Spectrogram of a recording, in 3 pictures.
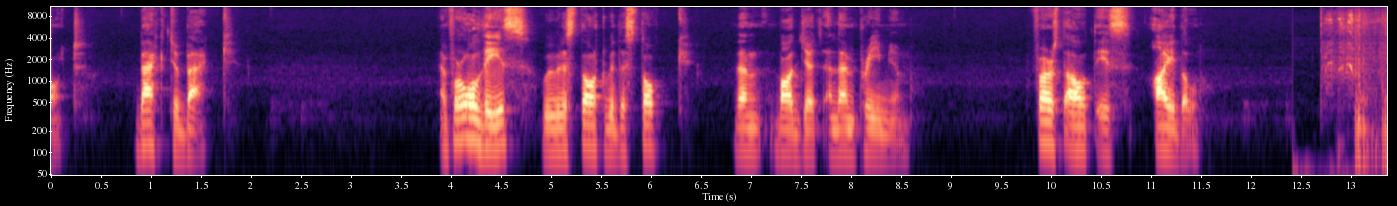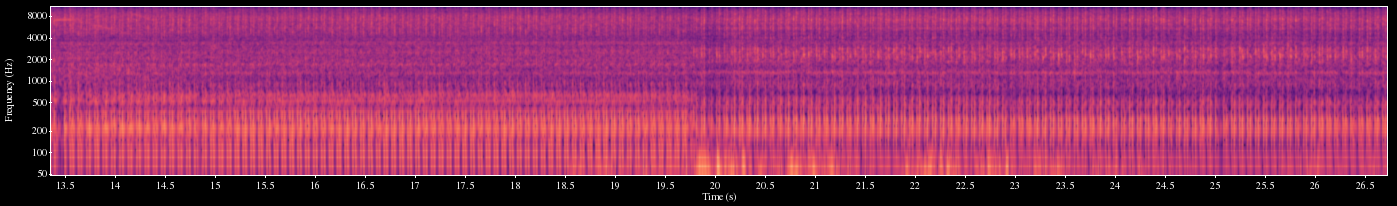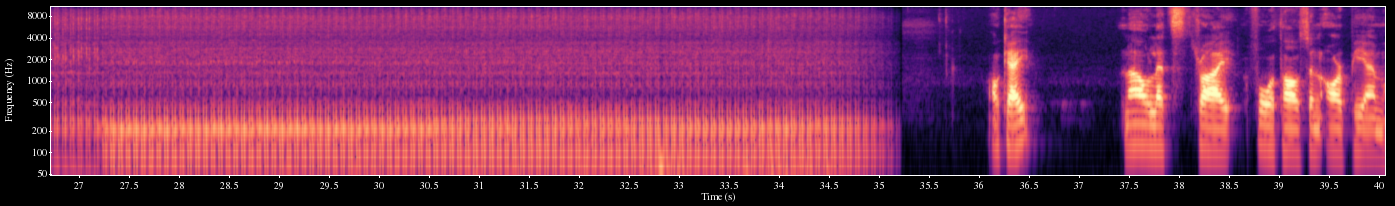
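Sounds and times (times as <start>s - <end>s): motorcycle engine idling: 12.8s - 35.2s.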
